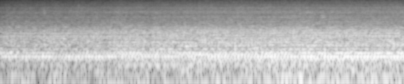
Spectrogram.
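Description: Steady street traffic with a low engine drone, growing slowly louder.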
